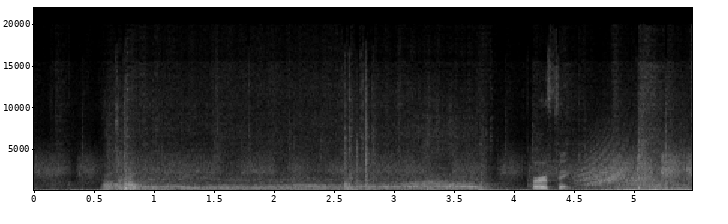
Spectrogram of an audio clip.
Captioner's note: window motor sound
